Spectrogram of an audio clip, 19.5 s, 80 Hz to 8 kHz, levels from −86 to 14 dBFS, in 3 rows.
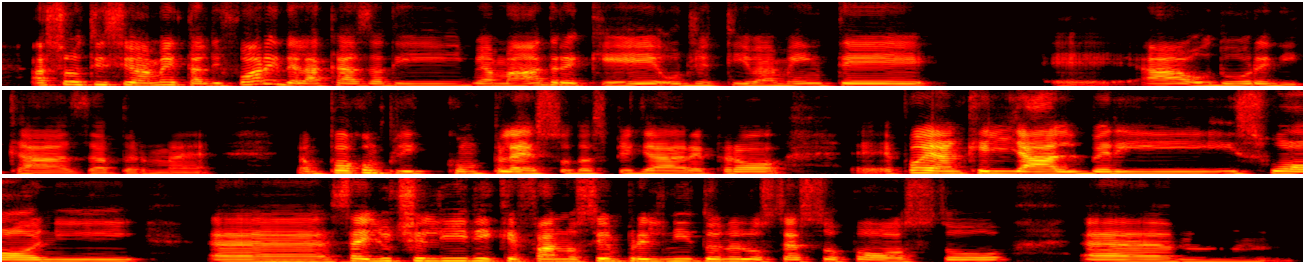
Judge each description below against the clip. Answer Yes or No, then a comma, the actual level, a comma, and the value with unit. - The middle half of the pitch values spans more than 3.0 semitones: No, narrow, 2.4 semitones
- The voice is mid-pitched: Yes, medium, 175 Hz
